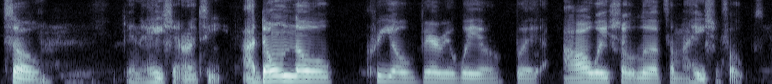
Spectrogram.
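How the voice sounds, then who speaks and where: A woman's voice: sits low, steady tone, unhurried, warm tone, no room sound. A woman with a Chicago accent tinged with the South, chatting as a guest, laughing often and repeating words as she starts. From born in Florida, raised in Chicago. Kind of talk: casual chat.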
